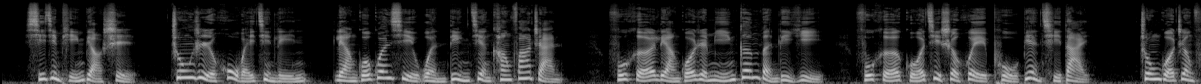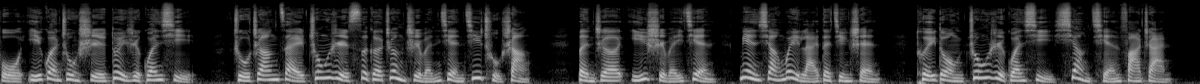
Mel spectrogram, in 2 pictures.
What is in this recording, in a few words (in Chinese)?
女 新闻 坚定 稳重; 中日关系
